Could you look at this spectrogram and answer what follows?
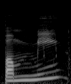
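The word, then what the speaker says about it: Bánh mì: Uh, it's pronounced more like bum me. Bun bun me.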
